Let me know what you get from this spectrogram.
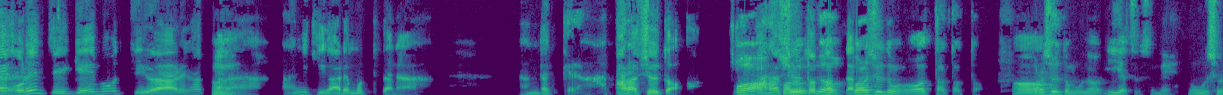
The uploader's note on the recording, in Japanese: ZOOMで収録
